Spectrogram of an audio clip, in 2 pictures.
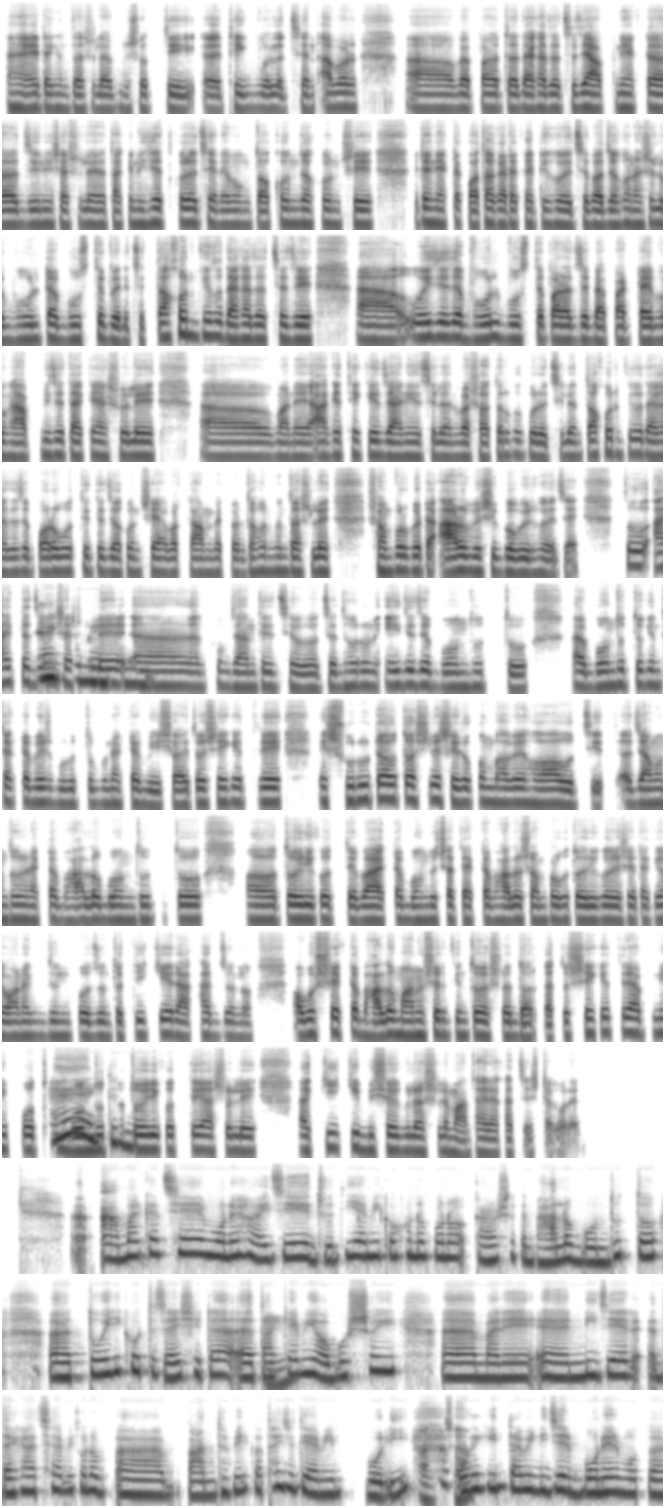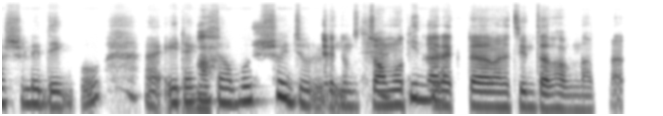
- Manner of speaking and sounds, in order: other background noise
- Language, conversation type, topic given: Bengali, podcast, দীর্ঘদিনের বন্ধুত্ব কীভাবে টিকিয়ে রাখবেন?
